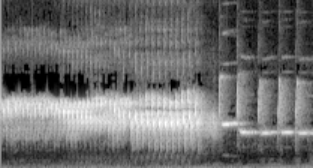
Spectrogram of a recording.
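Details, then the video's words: Kenari loper, a canary prized for song duration and volume, sings a long buzzy trill, then switches to short clipped notes repeated about four times a second over a steady lower tone. "KENARI LOPER PRESTASI DURASI VOLUME LAGU MANTAP"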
